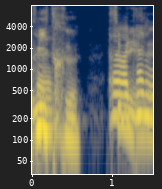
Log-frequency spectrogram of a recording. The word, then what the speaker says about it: huîtres: Can't Well, pronounce it in oysters. French. Les huîtres. Huîtres.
